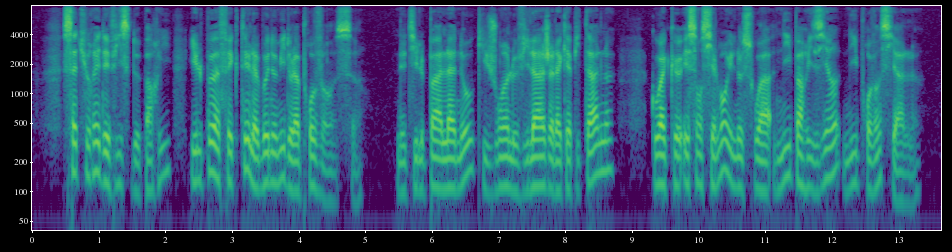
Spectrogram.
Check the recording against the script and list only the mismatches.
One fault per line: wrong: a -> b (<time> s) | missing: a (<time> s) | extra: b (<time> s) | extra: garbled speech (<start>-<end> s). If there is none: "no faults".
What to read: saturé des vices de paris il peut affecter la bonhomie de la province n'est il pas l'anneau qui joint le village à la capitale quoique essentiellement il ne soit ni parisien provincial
extra: ni (12.2 s)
